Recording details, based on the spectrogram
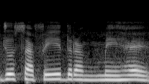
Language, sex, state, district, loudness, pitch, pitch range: Hindi, female, Karnataka, Bangalore, -13 LUFS, 220 Hz, 210-235 Hz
